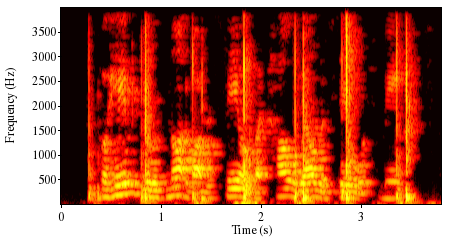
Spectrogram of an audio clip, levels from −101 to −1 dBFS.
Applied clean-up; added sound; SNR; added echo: classical method Wiener filter.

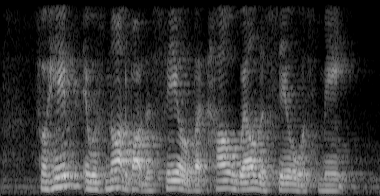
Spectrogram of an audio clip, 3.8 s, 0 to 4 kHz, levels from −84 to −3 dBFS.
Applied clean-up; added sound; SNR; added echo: none; none; none; none.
